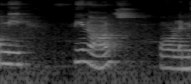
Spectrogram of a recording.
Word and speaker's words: Ninon: but you can call me Ninon, or let me spell it for you: November India, November Oscar, November.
